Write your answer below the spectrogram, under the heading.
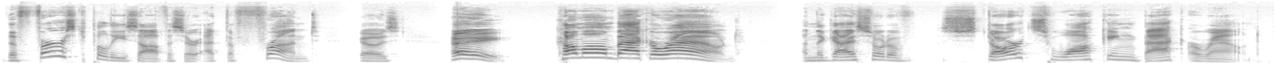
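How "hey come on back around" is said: retold call out. Cop calling partner back.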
